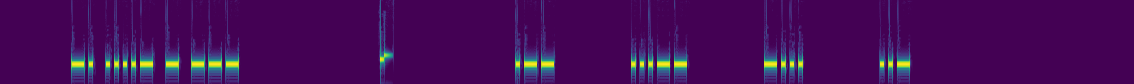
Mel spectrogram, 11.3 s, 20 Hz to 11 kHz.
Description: Morse code, heard as a keyed tone, about 29 wpm, spaced as for 15 wpm, 700 Hz. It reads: N4TO W3BU
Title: USA Call Signs - 4 Characters - 6x Character Spacing - 28wpm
